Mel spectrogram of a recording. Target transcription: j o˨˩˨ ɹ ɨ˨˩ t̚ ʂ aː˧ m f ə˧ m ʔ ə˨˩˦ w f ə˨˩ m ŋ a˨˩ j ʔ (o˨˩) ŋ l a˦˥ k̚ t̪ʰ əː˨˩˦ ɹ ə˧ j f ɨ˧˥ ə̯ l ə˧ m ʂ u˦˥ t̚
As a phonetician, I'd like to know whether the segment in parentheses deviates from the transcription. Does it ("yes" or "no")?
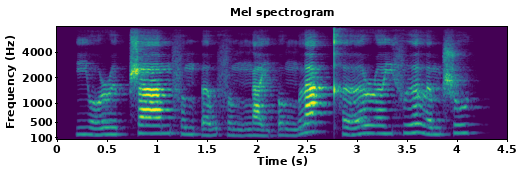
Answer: no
